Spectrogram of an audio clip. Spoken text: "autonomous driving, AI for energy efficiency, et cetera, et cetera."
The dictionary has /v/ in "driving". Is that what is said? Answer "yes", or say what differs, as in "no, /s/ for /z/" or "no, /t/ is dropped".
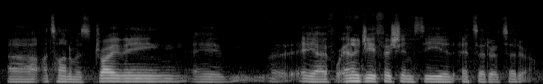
yes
